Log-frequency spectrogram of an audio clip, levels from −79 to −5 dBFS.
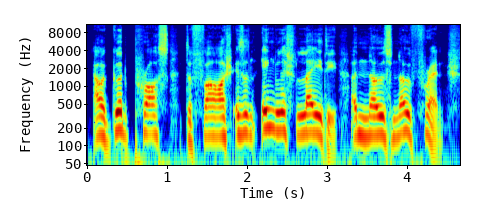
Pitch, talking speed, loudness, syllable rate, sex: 150 Hz, 155 wpm, -17 LUFS, 4.1 syllables/s, male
